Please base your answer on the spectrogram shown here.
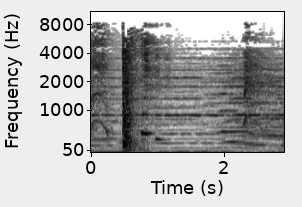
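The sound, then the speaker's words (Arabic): A door shut with one solid, heavy thunk followed by a couple of brief trailing knocks, set over a faint, steady tonal hum. “هديها قفل الباب ورا مره ثانيه.”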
